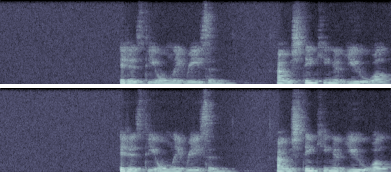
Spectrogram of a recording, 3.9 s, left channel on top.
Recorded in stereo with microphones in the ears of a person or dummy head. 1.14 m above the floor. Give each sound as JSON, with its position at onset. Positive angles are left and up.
{"t": 1.2, "sound": "a woman speaking", "side_deg": -15, "distance_m": 0.8}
